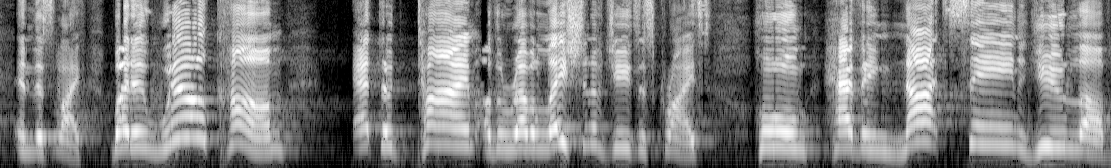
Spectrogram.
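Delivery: loud, high pulpit delivery; impassioned preaching. Acted. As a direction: hammer each stressed word at the congregation. Preaches at full force.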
